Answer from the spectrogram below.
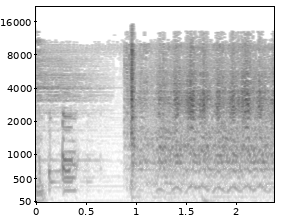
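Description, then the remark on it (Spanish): A car engine cranks over and over without catching, the starter whirring in a steady rhythmic churn after a sharp click, loud with no voices. “¿Problemas con la batería de tu coche?”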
